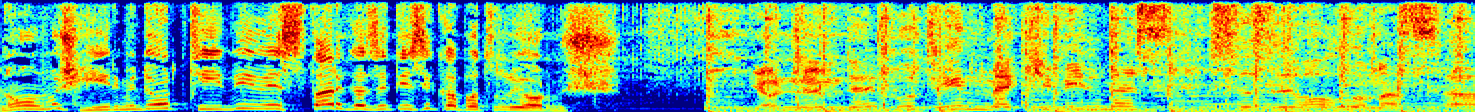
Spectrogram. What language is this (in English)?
Turkish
